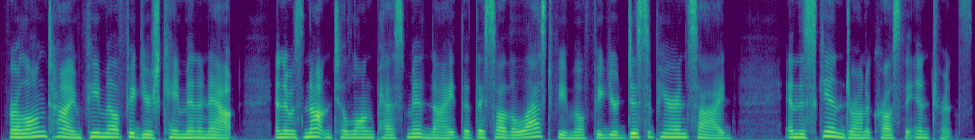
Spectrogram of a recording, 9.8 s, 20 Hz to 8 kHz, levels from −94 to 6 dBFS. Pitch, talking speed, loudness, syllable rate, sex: 185 Hz, 210 wpm, -19 LUFS, 5.8 syllables/s, female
